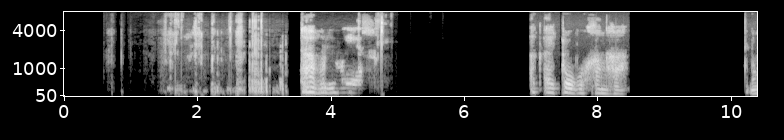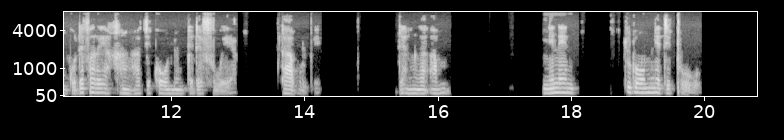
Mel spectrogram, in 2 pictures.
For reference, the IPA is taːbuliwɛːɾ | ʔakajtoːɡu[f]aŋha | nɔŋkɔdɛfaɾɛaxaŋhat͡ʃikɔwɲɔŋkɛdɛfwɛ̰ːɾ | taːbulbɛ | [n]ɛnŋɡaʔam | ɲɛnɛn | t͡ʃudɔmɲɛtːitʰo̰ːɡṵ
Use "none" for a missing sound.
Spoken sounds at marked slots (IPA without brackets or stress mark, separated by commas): x, d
